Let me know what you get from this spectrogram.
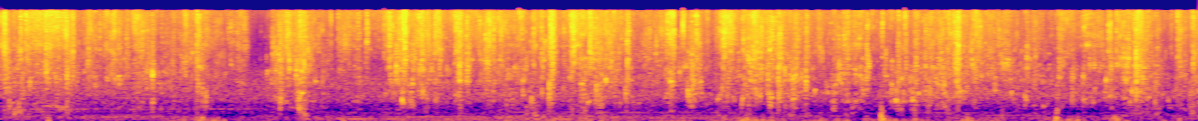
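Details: Water trickles, sloshes and splashes steadily outdoors, with no animal sound heard.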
